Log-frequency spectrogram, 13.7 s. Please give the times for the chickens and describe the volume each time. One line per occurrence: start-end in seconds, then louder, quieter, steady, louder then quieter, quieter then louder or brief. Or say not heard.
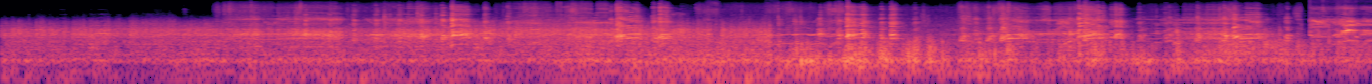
2.2-13.6 steady.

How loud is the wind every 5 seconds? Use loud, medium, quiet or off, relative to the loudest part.
medium, loud, loud.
